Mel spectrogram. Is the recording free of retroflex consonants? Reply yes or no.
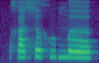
yes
